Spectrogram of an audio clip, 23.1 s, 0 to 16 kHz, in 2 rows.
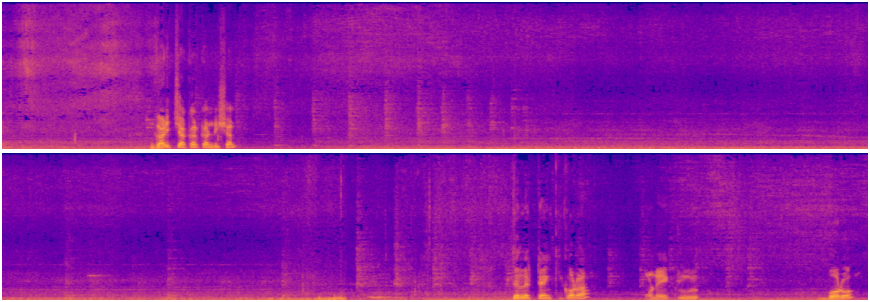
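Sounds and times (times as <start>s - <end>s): footsteps on gravel: 15.4s - 18.3s.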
